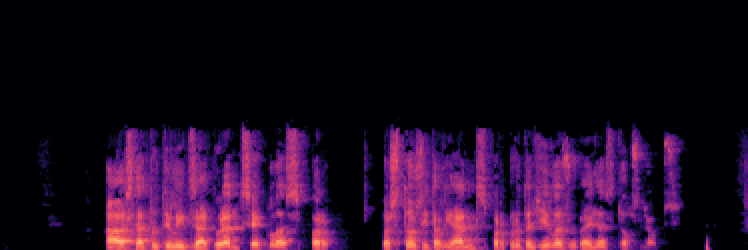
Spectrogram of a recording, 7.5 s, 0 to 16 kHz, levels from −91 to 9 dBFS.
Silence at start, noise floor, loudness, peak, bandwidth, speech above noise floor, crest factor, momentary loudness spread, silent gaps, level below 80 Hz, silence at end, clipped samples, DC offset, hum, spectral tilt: 1.05 s; -79 dBFS; -18 LUFS; -2 dBFS; 8.2 kHz; 61 dB; 18 dB; 14 LU; none; -62 dBFS; 0.4 s; under 0.1%; under 0.1%; none; -4.5 dB/octave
